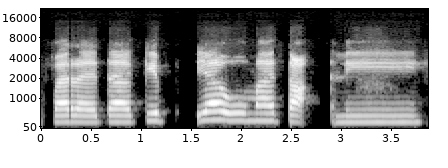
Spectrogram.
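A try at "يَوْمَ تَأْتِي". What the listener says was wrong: Yauma ta'ti. Ta'ni. Kan titiknya dua. Fartakib yauma ta'ti. Fartaqim yauma ta'ti.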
